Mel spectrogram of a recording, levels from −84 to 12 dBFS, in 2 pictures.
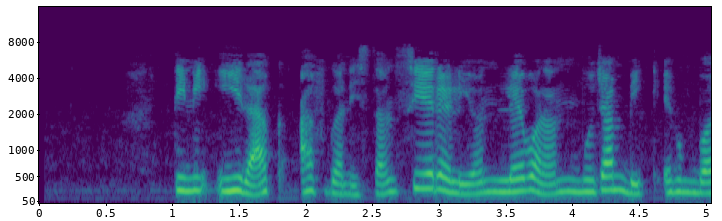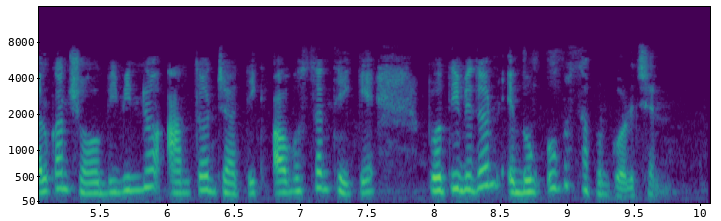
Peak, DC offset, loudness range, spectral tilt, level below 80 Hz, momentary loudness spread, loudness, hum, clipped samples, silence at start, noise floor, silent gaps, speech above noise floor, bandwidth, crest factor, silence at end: -4 dBFS; under 0.1%; 2 LU; -6.5 dB/octave; -58 dBFS; 9 LU; -20 LUFS; none; under 0.1%; 1.05 s; -59 dBFS; none; 39 dB; 7.4 kHz; 16 dB; 0.4 s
